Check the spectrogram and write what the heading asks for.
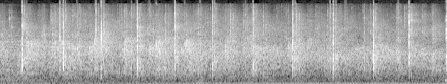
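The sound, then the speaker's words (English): An audience applauds a pastor in a steady wash of clapping, with a few sharper individual claps standing out at a fairly regular pace. No one speaks over it. “I can't see who was clapping, but I would bet money.”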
